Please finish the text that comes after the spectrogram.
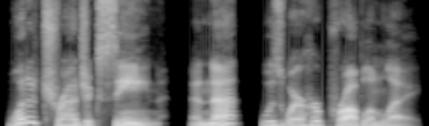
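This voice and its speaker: A man narrating a novel aloud in an expressive storytelling manner. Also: on the high side, measured pace, dry recording, studio quality.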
